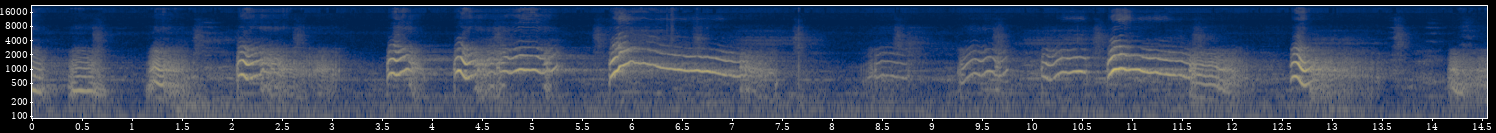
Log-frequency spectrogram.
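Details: Weird sleep noises from a puppy: irregular run of thin whines and yelp-like squeals, some long and wavering, some clipped, coming in uneven bursts for about fourteen seconds.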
